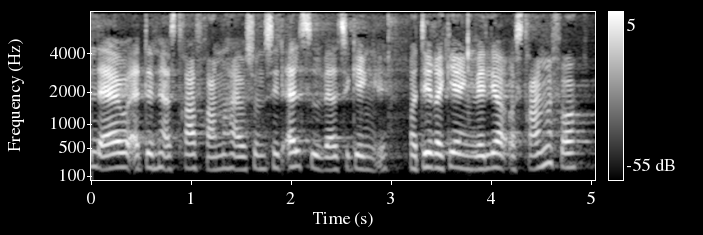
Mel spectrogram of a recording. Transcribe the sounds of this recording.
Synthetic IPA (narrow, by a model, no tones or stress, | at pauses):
n̰d̥æɐjo̝ʔæd̥enheɐ̰sd̥ʁɑ̈fʁɑ̈məɦɑ̈jo̝sɒ̽n̩se̝̰ːd̥æl̰̥t͡sʰið̞̰ˠʋæɐðˠt͡sʰe̝lɡ̥eŋ̰əli | ɒ̽d̥e̝ʁɛɡ̥e̝ɐ̰e̝ŋn̩ʋeljɐʔɒ̽sd̥ʁɑ̈məfɒ̽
